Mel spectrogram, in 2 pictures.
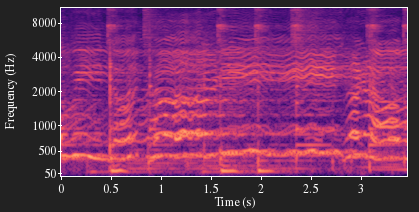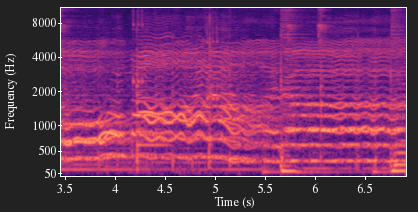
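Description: Live Indian song amplified through a PA: a woman sings an ornamented, wavering melody over sustained keyboard notes, with drum strokes keeping the beat.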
